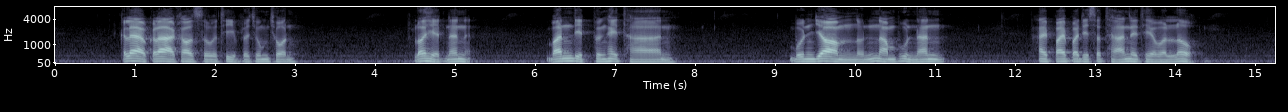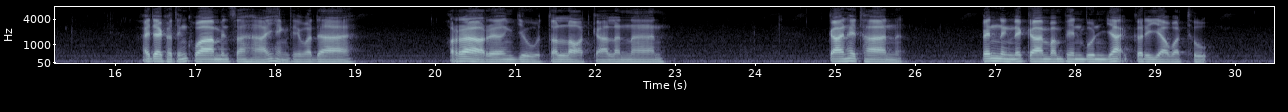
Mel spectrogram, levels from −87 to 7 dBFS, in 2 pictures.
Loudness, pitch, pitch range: -23 LUFS, 110 Hz, 100-125 Hz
